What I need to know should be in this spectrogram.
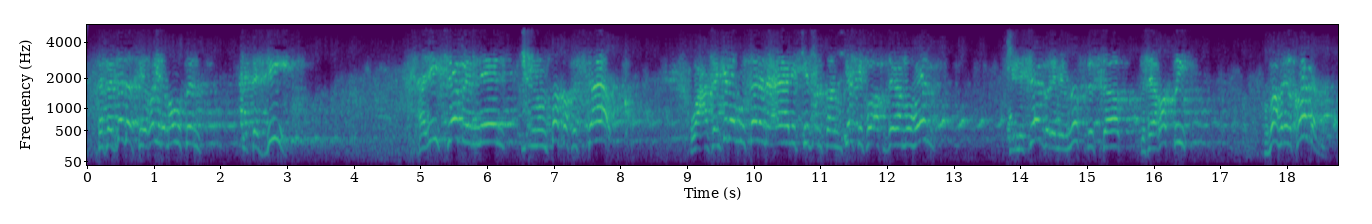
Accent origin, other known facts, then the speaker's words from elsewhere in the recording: Egypt; احنا في مصر الدنيا احنا فهمنا حديث النبي المقلوب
